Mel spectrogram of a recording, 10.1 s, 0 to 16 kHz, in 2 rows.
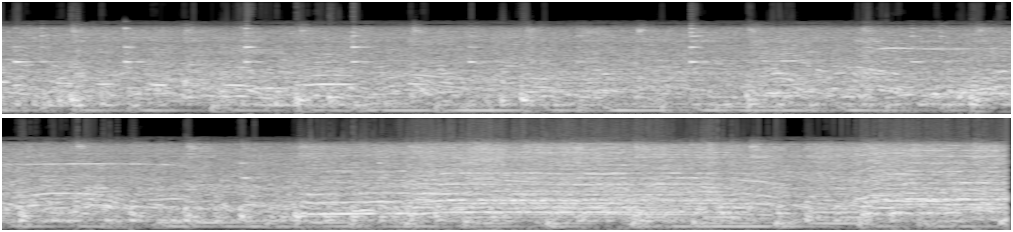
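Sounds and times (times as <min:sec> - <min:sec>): brass band playing: 0:00.0 - 0:10.0
crowd voices: 0:00.0 - 0:10.0
held horn notes: 0:01.3 - 0:10.0.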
